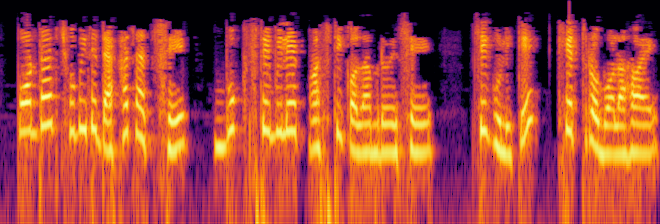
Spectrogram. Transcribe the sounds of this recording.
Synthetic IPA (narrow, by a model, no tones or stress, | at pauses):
pɔɾd̪aɾt͡ɕʰobit̪ed̪ɛkʰad͡ʑatːɕʰe | buksʈebilepãt͡ɕʈikɔlamɾɔet͡ɕʰe | d͡ʑeɡulike | kʰet̪ːɾobɔlaɦɔe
